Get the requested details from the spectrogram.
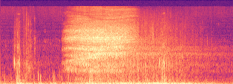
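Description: Grass rustles and swishes as someone pushes through it.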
